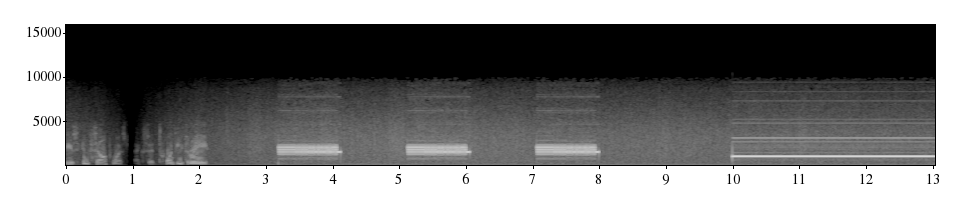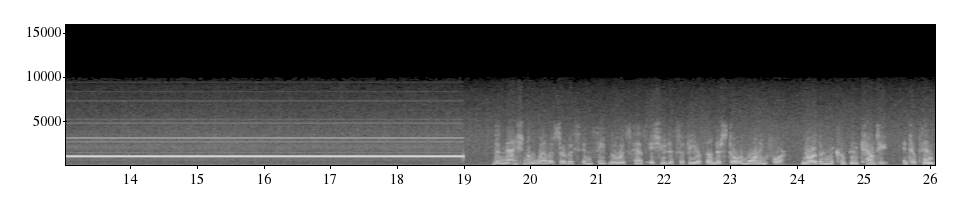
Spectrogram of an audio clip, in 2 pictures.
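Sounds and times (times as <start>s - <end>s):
steady alarm tone: 3.2s - 4.2s, 5.1s - 6.1s, 7.0s - 8.0s, 10.0s - 19.0s
two-tone data screech: 3.2s - 4.2s, 5.1s - 6.1s, 7.1s - 8.0s.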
